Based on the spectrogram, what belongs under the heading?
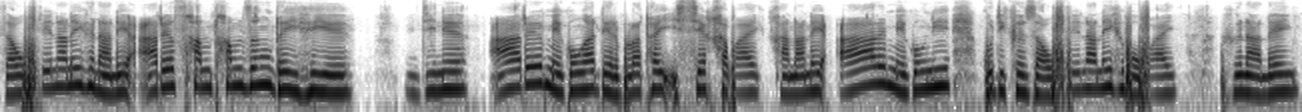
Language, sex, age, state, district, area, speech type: Bodo, female, 45-60, Assam, Baksa, rural, spontaneous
